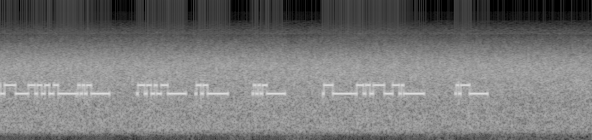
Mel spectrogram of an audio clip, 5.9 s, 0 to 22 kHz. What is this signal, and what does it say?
TTY/TDD text telephone tones (45.45 baud Baudot), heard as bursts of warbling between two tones, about 400 Hz shift, 1600 Hz centre, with phone line noise. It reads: … IS ALSO THE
